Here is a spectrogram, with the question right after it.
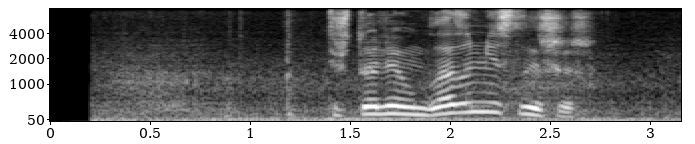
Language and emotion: Russian, neutral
